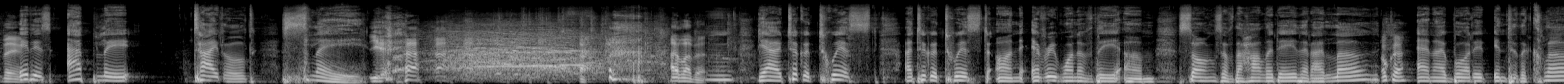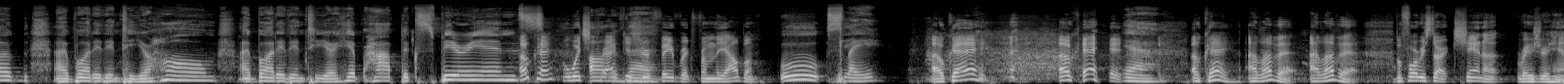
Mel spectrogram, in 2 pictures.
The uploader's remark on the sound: In a live conversation from this year’s Vulture Festival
